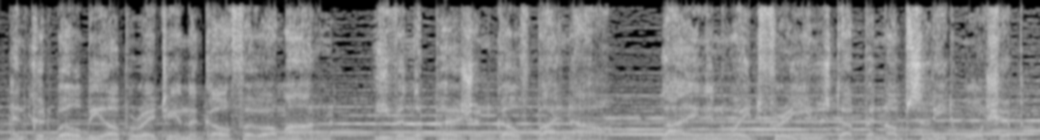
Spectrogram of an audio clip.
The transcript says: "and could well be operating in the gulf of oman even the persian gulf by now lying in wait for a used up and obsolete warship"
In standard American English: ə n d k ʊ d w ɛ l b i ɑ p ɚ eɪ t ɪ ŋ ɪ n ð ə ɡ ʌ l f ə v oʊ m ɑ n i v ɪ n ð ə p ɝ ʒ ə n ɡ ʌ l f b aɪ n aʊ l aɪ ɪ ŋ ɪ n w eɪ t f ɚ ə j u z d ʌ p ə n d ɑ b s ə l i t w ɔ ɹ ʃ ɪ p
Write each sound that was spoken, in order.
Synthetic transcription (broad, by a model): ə n k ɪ d w ɛ l b i ɑ p ɚ eɪ t ɪ ŋ ɪ n ð ə ɡ ʌ l f ə v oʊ m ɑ n i v ɪ n ð ə p ɝ ʒ ə n ɡ ʌ l f b aɪ n aʊ l aɪ ɪ ŋ ɪ n w eɪ t f ɚ ə j u z d ʌ p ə n ɑ b s ə l i t w ɔ ɹ ʃ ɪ p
